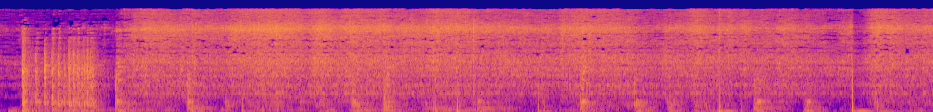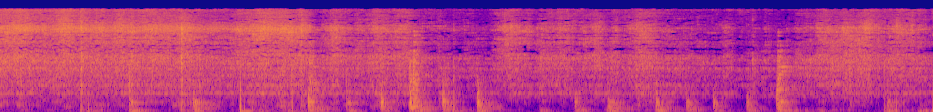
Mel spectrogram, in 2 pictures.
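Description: Chopped onion and aromatics sizzling in hot oil in a wok, with a spatula stirring and scraping against the pan in many short clicks. The sizzle starts loud as the food hits the oil and fades somewhat in the last few seconds.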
